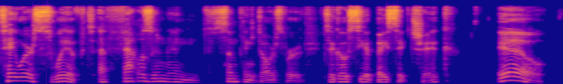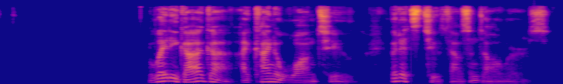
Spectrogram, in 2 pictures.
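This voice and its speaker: Slow-talking chatty man with a low voice. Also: very animated, breathy edge. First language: Portuguese. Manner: chatty and dramatic, mock outrage. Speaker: beauty vlogger. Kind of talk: casual chat while doing makeup.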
